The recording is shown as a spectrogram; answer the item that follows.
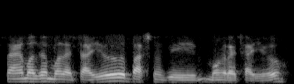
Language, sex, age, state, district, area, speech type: Nepali, male, 45-60, West Bengal, Jalpaiguri, urban, conversation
